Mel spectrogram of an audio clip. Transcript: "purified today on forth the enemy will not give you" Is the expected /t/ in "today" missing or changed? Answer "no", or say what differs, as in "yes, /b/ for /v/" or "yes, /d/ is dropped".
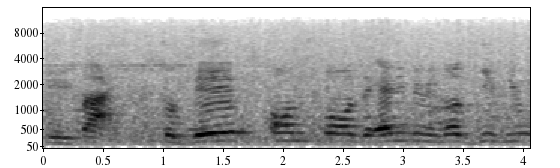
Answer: yes, /s/ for /t/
